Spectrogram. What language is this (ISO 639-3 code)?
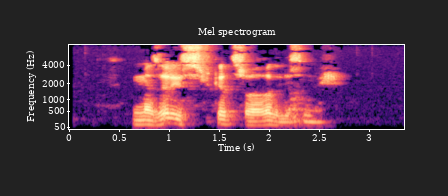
kab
